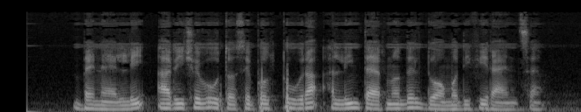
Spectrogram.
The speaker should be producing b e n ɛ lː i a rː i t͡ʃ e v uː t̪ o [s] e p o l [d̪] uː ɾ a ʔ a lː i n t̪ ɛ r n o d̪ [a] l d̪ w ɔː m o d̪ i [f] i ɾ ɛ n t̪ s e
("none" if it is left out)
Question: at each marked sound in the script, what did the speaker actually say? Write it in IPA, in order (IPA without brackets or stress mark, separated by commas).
s, t̪, e, f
